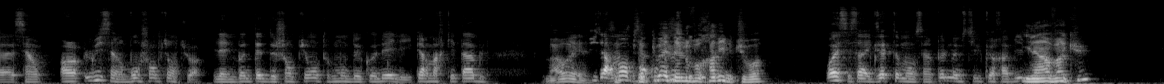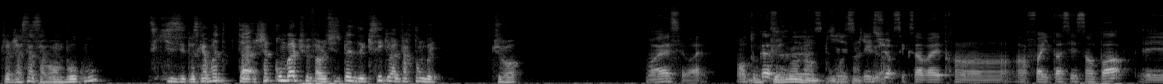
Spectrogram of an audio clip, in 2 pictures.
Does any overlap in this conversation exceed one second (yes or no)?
yes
